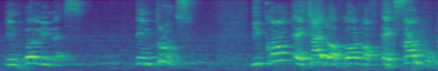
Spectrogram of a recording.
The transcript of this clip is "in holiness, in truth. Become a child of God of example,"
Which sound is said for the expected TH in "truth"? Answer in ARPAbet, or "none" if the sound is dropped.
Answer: S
